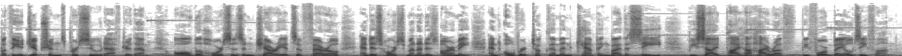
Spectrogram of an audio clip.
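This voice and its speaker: A man narrating a dramatized Bible in a solemn, measured, scripted style. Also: mid-range voice. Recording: loud music under the narration. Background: loud music.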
